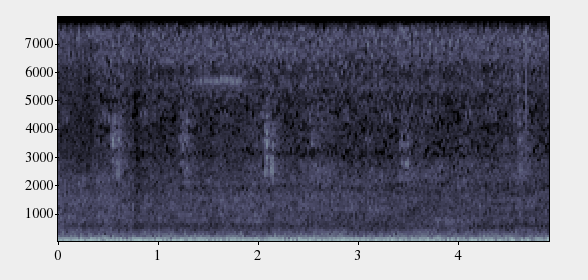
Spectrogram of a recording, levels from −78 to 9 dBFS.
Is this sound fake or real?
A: real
